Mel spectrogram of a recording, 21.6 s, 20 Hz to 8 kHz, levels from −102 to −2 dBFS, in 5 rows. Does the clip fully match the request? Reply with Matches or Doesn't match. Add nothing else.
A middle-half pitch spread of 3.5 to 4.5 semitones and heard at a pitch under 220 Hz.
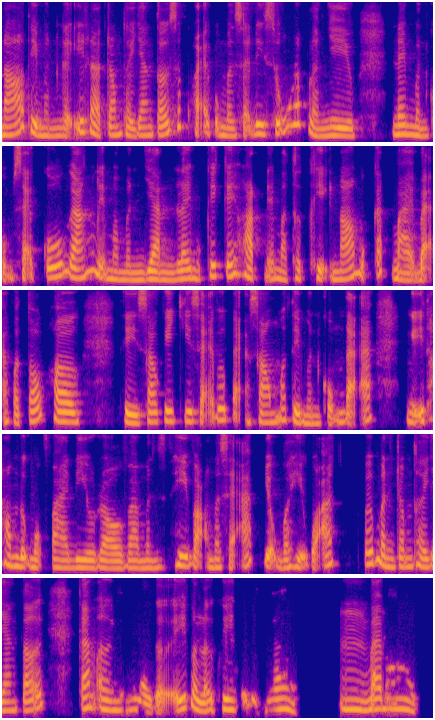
Matches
